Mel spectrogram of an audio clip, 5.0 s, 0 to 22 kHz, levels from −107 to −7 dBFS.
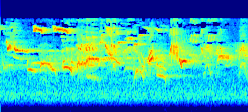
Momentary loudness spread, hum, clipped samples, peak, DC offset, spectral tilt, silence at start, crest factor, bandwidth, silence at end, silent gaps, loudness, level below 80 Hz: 10 LU; none; under 0.1%; -10 dBFS; under 0.1%; 11 dB/octave; 0 s; 16 dB; 11.5 kHz; 0 s; none; -23 LUFS; under -90 dBFS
